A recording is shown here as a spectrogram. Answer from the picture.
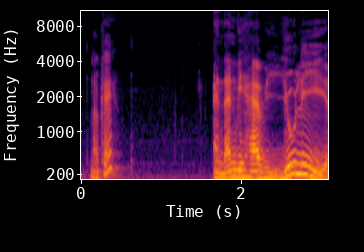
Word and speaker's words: Juli: And then we have Yuli, right? Because that is uni. This is Yuli. Yuli. U E. And this is Y. Yuli. Do J but pronounced as Y.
